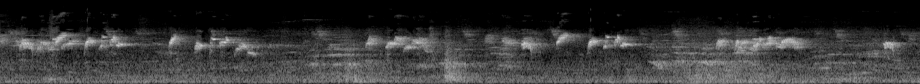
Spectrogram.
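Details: Red-whiskered bulbul singing: bright, quick whistled phrases of short chirpy notes, delivered in bursts with brief pauses, and a low background hum.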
